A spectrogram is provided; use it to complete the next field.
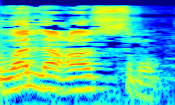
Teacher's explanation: তারপর দেখুন ওয়াউ লাম জবর ওয়াল, আইন সদ জবর আস, রজের রি, ওয়াল আস রি আছে, যদি আপনি থামেন তাহলে বলতে হবে ওয়াল আসর। এখানে সদও সাকিন হবে এবং রটাও সাকিন হবে, দুটো সাকিন ধরে পড়তে হবে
